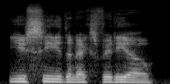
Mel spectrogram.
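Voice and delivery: ordinary delivery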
